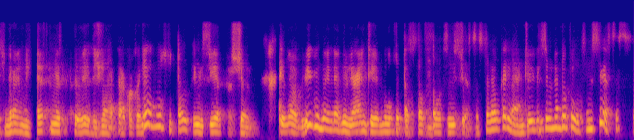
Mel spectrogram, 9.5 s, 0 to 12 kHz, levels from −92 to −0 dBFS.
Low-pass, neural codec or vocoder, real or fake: 7.2 kHz; codec, 16 kHz, 1 kbps, FreqCodec, smaller model; fake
